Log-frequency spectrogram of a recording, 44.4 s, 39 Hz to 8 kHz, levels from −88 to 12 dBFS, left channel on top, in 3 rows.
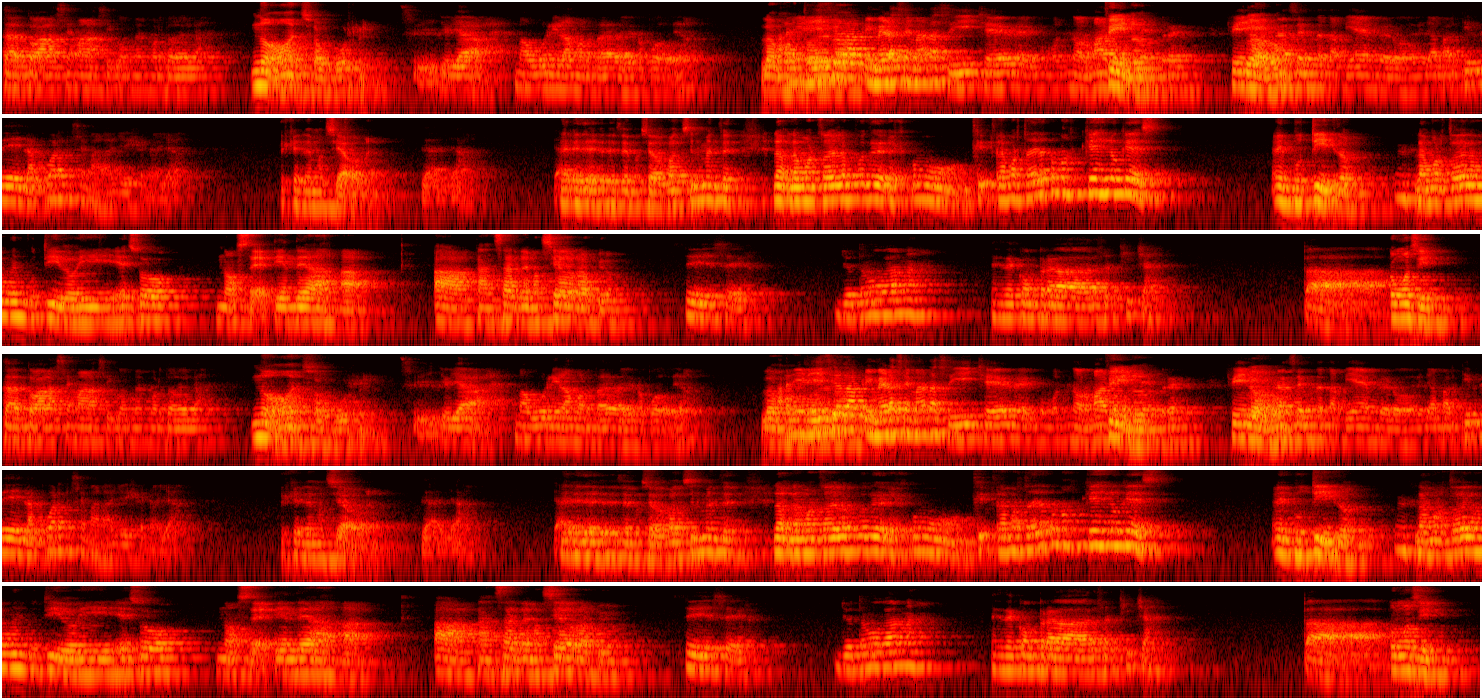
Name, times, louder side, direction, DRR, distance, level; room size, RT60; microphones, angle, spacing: voice 1, 0.0-2.0 4.1-6.9 7.8-11.8 12.3-16.6 19.0-19.5 20.3-20.6 28.7-29.2 36.4-37.1 37.9-38.8 39.5-41.2 42.6-43.5, equal, 15° right, 1 dB, 0.8 m, -33 dB
voice 2, 2.5-3.7 7.6-8.5 11.0-11.5 12.4-12.8 17.6-18.6 20.4-26.3 27.5-28.3 28.9-31.3 31.7-33.2 33.9-35.7 43.5-43.9, left 1 dB, 45° left, 2 dB, 0.9 m, -30 dB
10.0 x 6.4 x 2.5 m, 1.0 s
head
